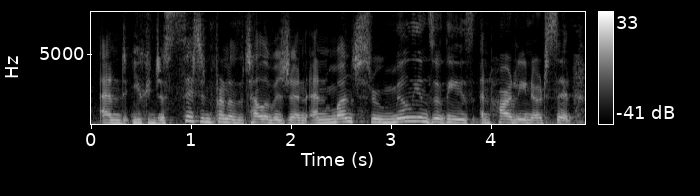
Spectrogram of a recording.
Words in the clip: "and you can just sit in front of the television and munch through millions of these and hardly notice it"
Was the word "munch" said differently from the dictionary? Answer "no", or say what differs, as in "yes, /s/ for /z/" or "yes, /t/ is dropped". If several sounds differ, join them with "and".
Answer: no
